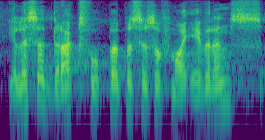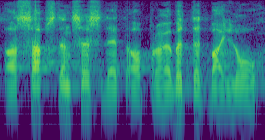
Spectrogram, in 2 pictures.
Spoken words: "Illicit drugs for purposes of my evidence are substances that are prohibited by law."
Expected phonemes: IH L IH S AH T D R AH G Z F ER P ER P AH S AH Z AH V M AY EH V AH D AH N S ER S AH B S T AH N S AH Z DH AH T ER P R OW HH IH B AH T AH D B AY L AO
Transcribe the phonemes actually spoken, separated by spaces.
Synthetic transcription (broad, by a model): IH L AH S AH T D R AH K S F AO P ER P AH S AH S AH F M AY EH V AH D AH N S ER S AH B S T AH N S AH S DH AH T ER P R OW HH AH B AH T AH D B AY L AO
